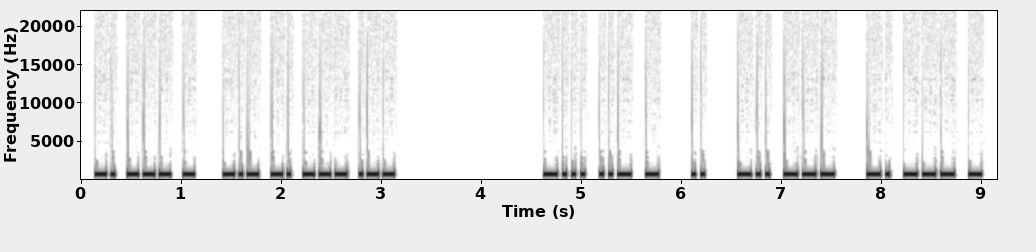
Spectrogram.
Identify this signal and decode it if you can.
Morse code, heard as a keyed tone, about 26 wpm, 700 Hz. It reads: NOT KNOW BUT I DO NOT
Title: Speed-Racing - Sets of 5 Words 22wpm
